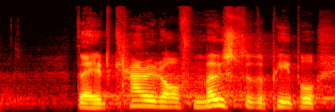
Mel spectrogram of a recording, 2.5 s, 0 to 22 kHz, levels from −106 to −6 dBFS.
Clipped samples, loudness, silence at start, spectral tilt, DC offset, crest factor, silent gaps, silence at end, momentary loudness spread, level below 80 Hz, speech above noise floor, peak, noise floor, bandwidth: under 0.1%; -35 LUFS; 0.6 s; -4.5 dB/octave; under 0.1%; 20 dB; none; 0 s; 6 LU; -86 dBFS; 33 dB; -16 dBFS; -67 dBFS; 18 kHz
